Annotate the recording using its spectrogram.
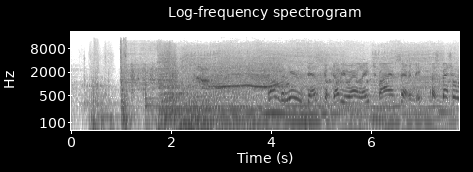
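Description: A car engine starts and rumbles steadily as the car drives off.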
